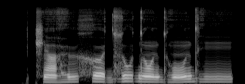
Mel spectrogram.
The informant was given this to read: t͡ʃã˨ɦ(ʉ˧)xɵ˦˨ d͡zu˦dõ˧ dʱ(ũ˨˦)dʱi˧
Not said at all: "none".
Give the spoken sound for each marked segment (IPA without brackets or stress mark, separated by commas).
ʉ˧, ũ˨˦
